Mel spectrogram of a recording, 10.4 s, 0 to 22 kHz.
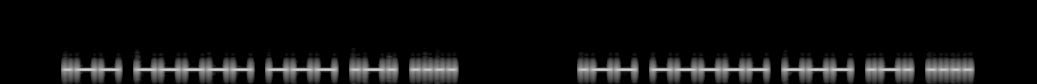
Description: Morse code, heard as a keyed tone, about 20 wpm, 700 Hz. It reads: W0ORH W0ORH
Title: USA Call Signs - 5 Characters - Repeated 3x - 20wpm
